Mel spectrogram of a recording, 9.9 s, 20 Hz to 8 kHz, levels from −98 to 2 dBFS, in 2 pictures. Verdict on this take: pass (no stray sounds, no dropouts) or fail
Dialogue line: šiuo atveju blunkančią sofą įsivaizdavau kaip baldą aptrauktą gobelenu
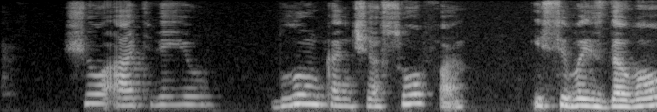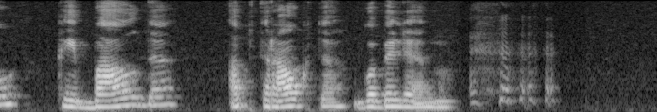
fail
